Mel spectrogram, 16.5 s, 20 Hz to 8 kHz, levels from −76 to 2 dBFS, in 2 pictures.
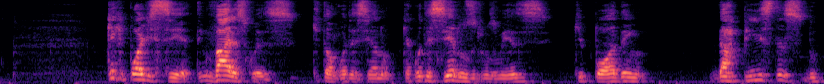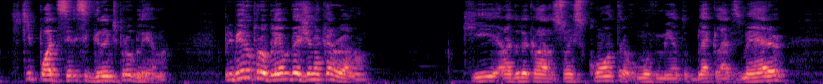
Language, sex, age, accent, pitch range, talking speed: Portuguese, male, 30-49, Brazilian, 125-170 Hz, 155 wpm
